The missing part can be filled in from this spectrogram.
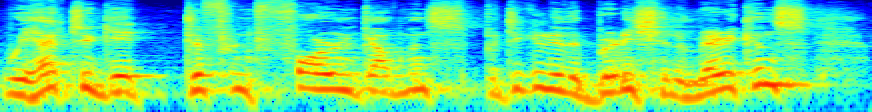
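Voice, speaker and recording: Noticeable background noise runs through the clip. A man does the talking. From South Africa. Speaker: former security insider, speaker. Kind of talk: talk with Q&A. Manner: halting, many repetitions.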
